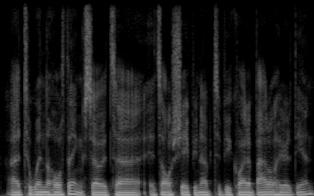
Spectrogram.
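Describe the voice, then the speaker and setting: A man with an American accent talks at a fairly quick pace. The background is quiet. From California. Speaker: racing driver. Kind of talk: radio interview.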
